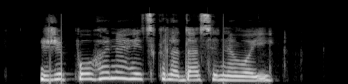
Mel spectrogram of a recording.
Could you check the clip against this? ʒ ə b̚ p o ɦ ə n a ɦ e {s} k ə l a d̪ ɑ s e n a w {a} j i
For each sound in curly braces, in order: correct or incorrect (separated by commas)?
incorrect, incorrect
